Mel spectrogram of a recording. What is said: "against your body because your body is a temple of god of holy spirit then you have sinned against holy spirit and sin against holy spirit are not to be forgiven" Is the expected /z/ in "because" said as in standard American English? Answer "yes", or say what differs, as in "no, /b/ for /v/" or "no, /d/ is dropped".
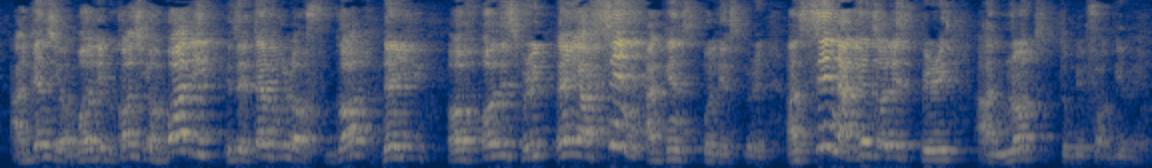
no, /s/ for /z/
